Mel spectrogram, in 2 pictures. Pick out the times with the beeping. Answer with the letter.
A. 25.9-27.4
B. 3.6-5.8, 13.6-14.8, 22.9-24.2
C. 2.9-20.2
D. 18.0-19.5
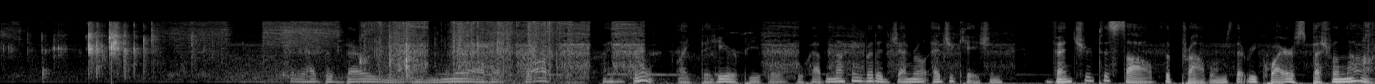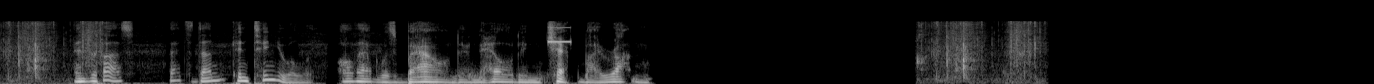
D.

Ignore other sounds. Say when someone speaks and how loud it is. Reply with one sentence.
You can hear the talking from 2.9 to 20.2 s, getting louder.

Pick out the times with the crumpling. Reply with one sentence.
The crumpling can be heard from 3.6 to 5.8 s, from 13.6 to 14.8 s and from 22.9 to 24.2 s.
